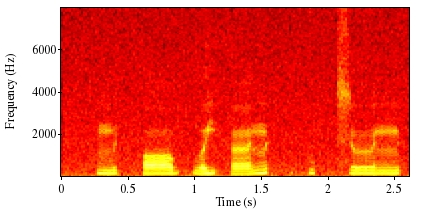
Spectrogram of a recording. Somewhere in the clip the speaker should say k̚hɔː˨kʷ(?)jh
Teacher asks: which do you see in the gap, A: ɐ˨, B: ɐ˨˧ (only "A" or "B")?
B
